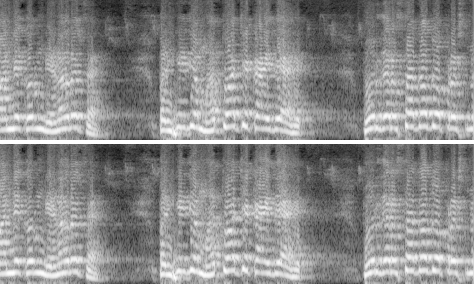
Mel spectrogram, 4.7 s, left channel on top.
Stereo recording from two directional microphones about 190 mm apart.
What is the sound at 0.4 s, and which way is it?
A man's voice, 40° right (ahead or behind).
